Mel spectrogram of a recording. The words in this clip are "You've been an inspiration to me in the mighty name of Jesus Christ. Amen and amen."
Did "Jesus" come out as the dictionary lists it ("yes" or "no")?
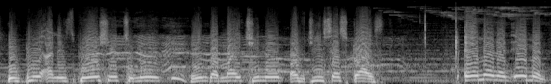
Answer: no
